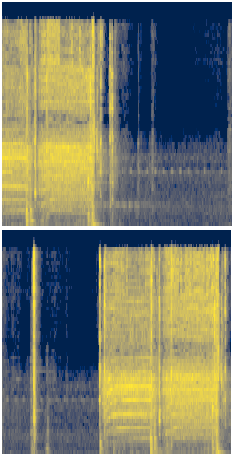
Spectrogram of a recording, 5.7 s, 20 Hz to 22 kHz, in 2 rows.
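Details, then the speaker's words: iDog tennis ball launcher converted to relay logic after its microprocessor burned out, with a 100 µF capacitor added so the relay latches: two short motor whirs ending in crisp relay clicks. The feed cycle now runs properly. "So now with the capacitor added in there, you can see the mechanism is working perfectly now."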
